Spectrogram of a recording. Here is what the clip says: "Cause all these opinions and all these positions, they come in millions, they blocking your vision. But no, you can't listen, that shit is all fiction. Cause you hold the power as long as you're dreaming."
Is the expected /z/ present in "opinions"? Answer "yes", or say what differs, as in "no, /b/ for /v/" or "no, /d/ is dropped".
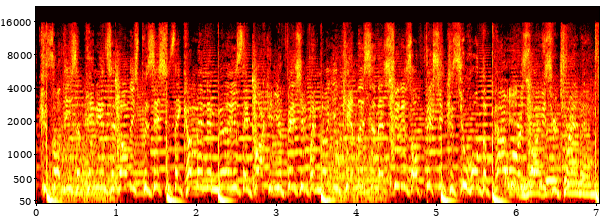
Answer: yes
